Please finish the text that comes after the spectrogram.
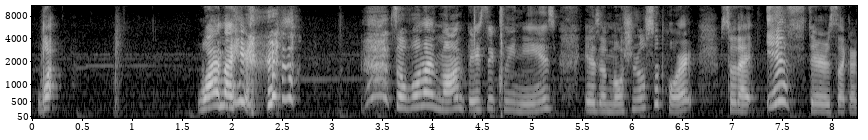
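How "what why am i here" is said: loud, high imitation of exasperated father; hammed-up incredulous outburst; baffled dad. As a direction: ask in mock bewilderment, voice shooting up. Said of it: "and then he's like".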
